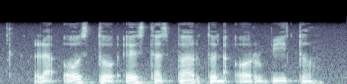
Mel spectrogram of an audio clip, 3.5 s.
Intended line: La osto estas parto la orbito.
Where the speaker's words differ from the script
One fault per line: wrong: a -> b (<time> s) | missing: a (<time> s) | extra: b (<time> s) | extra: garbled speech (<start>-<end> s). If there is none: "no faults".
no faults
